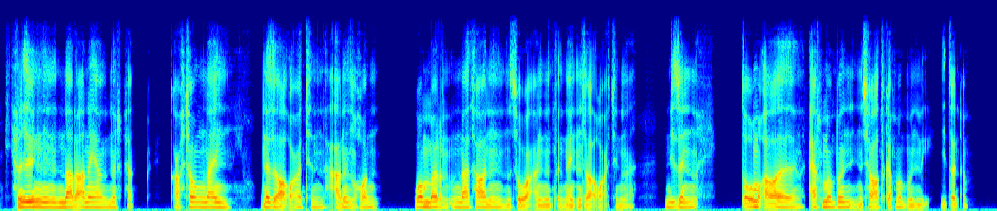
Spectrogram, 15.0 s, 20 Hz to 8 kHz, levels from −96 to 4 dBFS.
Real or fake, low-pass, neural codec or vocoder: fake; 7.2 kHz; autoencoder, 22.05 kHz, a latent of 192 numbers a frame, VITS, trained on many speakers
